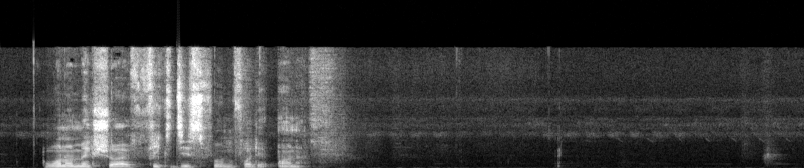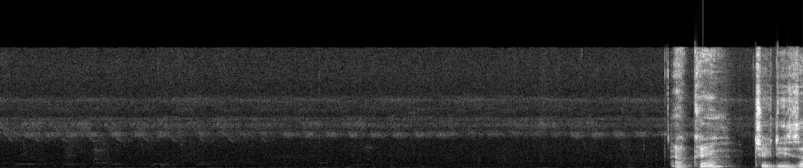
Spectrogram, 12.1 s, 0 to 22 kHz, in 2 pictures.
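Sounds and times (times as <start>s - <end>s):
faint high chirping: 0.0s - 12.0s.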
